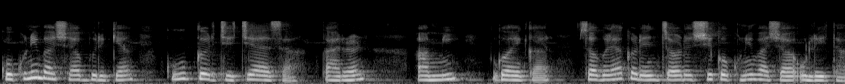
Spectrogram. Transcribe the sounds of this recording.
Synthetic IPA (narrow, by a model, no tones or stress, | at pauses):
kokʰɳibʱaɕabʱuɾɡjãkʰuːp̚ɡəɾd͡ʑet͡ɕeəsa̰kaɾəɳ | amiɡɔ̃jka̰ɾsəɡɭjakəɽent͡səɽəɕikokʰɳibʱaɕaʔulət̪ã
